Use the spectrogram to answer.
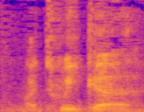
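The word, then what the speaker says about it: Motueka: So many people say I will never take these hops and actually try to pronounce it correctly. so many people because I say it wrong. different. Matueca, Matueca.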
